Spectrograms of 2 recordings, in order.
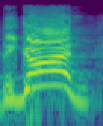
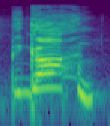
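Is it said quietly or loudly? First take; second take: loudly; quietly. First: It is said very loudly. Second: It is said fairly quietly.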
